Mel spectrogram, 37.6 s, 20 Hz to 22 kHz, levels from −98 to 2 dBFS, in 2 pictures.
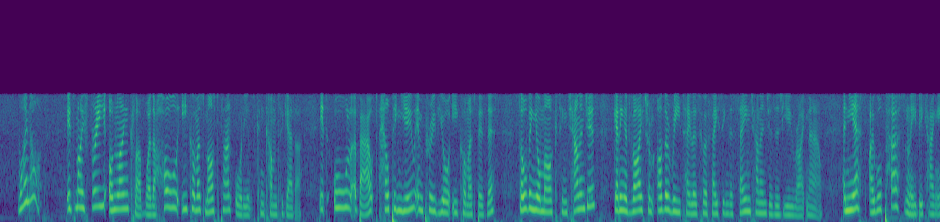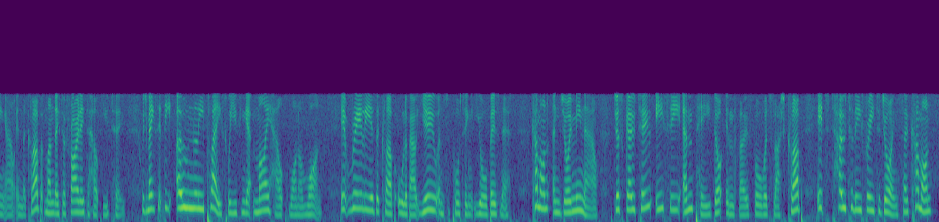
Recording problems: high frequencies cut off; severe; nothing above 4 kHz
hiss; faint; throughout; 25 dB below the speech

